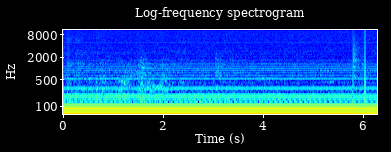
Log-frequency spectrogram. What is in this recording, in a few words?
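"pick", spoken word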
